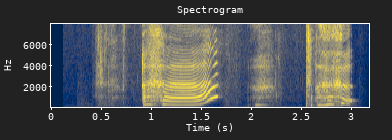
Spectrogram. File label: FEMALE Emotion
